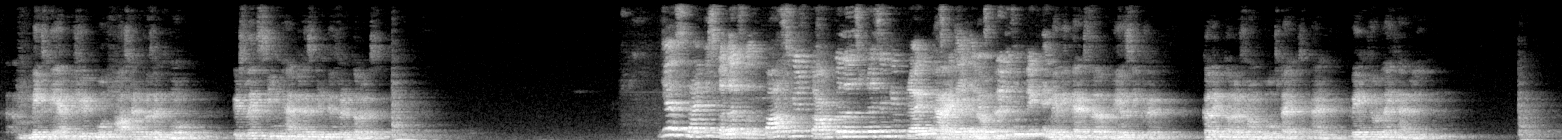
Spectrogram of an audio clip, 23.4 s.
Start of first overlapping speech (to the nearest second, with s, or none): 14 s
